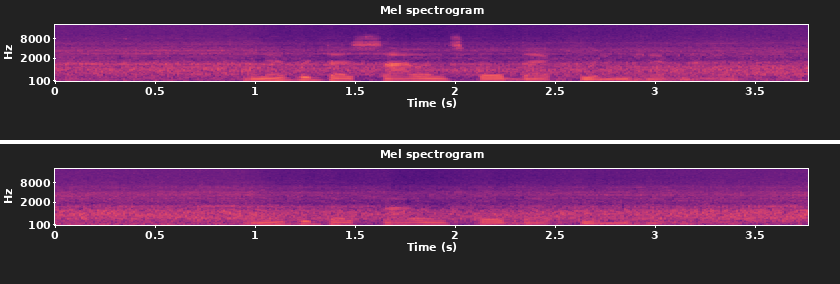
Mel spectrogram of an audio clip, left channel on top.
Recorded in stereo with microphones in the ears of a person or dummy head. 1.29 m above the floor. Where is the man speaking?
65° left (ahead or behind).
